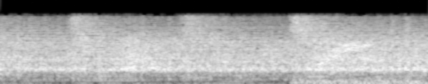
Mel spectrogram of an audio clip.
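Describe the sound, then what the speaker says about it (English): Stadium crowd at a college football game building noise for a red zone defensive stand, a continuous loud roar that surges louder partway through and stays dense and sustained. "here comes the noise. This crowd is trying to inspire this defense to make a big red zone stop"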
